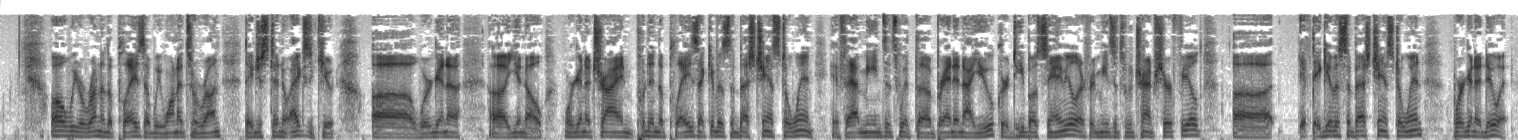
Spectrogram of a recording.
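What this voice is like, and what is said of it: Kyle Shanahan impression. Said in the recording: “That was my Kyle Shanahan impression”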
